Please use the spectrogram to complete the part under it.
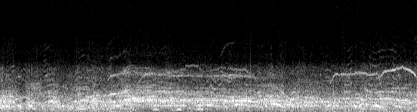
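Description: A crowd of players and spectators shouts and cheers outdoors.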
